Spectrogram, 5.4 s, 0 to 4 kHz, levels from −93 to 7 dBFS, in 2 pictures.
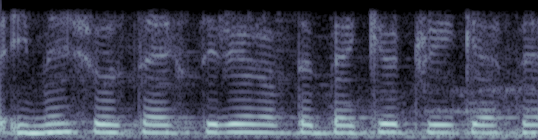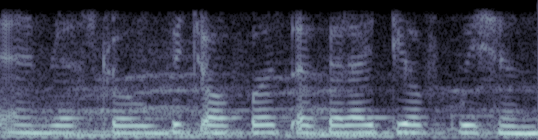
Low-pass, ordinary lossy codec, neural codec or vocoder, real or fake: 3.6 kHz; none; none; real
